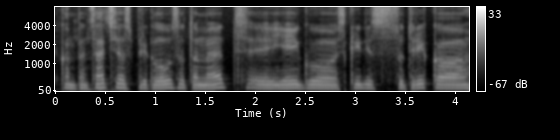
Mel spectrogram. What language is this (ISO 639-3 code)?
lit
